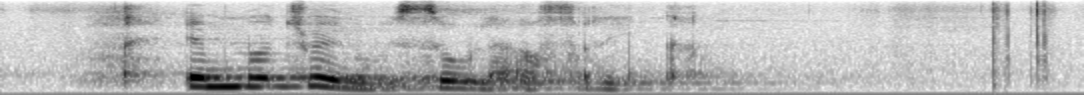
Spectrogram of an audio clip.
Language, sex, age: South Ndebele, female, 24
